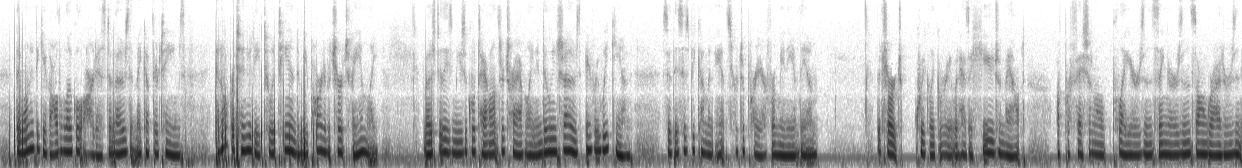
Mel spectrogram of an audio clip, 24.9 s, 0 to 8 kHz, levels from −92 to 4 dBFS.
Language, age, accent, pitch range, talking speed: English, 50-69, American, 120-170 Hz, 160 wpm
